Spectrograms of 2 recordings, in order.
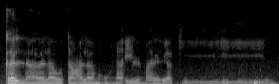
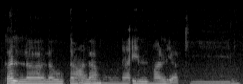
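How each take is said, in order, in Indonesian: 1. Vokal panjang pada 'yaqin' dibaca enam harakat. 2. Vokal panjang pada 'yaqin' dibaca dua harakat. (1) "Kalau enam harakat pula" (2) "kalau kita baca panjang dengan dua harakat"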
